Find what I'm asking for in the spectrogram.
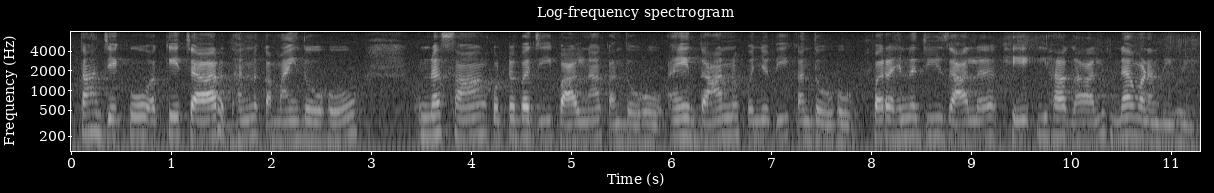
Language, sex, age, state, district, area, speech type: Sindhi, female, 45-60, Madhya Pradesh, Katni, rural, spontaneous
